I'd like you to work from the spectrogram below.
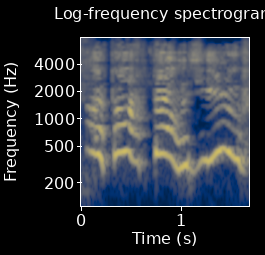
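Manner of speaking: high, slow, crying character voice; slow falsetto whimper. Acted. Susie Soccer whimpering to Tony, high and slow. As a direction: whimper it in a squeaky voice.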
